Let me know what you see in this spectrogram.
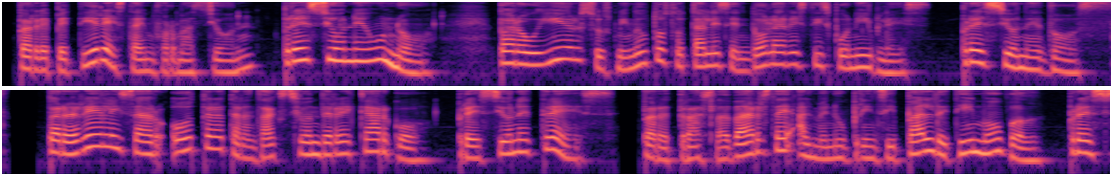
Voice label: spanish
